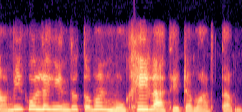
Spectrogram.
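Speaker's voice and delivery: ordinary delivery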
